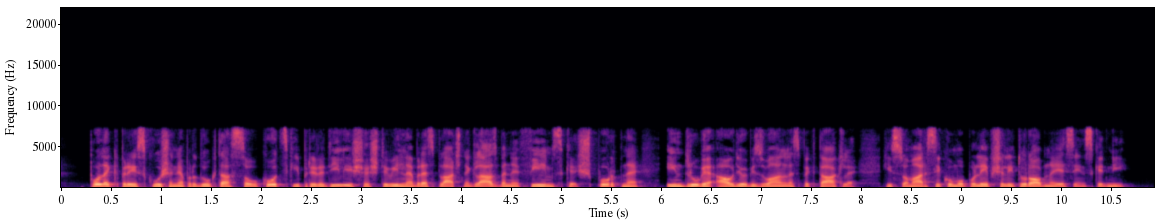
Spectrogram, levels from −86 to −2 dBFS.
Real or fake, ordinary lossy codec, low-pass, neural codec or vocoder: fake; none; 7.2 kHz; codec, 16 kHz, 2 kbps, X-Codec, WavLM features, trained on Multilingual LibriSpeech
